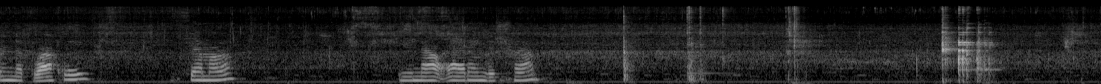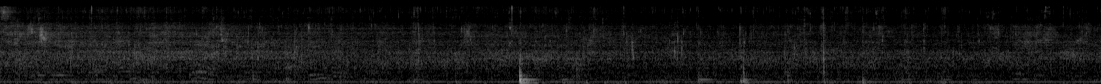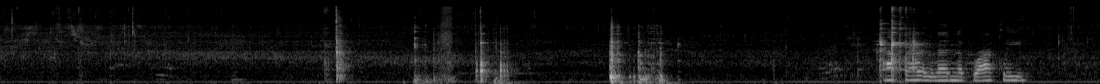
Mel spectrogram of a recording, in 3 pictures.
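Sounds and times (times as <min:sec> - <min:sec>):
food sizzling in a frying pan: 0:00.0 - 0:33.0
pan and utensil clatter: 0:09.4 - 0:11.4, 0:30.5 - 0:31.4.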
